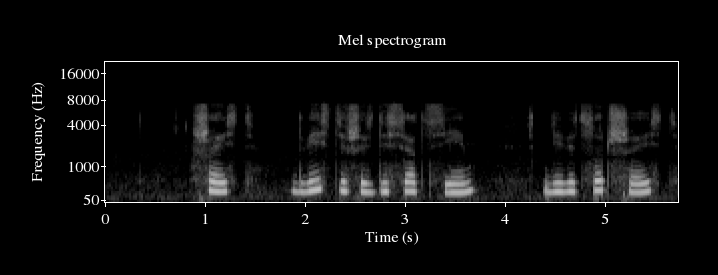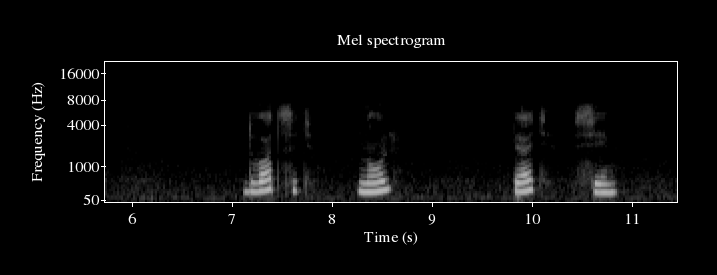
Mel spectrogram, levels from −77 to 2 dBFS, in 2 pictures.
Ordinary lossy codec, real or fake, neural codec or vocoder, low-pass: MP3, 64 kbps; real; none; 7.2 kHz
